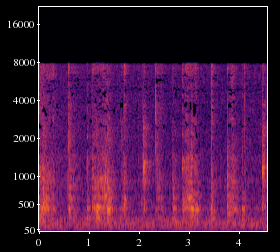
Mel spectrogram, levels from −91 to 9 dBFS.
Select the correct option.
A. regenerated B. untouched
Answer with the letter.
B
